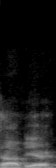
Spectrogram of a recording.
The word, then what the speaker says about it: Javier: I think it's Javier. Come on. Yeah, Spanish Javier, is all about the silent letters.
